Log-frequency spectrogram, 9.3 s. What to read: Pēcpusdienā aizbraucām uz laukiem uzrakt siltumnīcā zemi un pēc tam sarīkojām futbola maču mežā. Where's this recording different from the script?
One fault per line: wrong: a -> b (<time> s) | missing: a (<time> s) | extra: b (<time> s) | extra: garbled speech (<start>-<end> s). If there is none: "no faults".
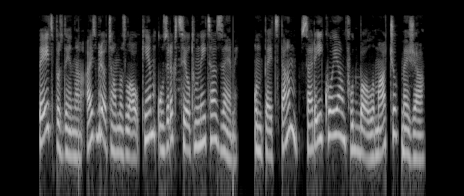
no faults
